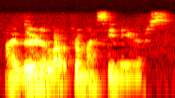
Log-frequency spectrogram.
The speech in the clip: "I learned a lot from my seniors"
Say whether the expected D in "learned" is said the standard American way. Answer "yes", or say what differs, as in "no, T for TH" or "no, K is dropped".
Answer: no, D is dropped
